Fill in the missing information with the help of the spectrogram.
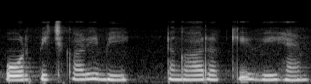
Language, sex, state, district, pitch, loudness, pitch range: Hindi, female, Uttar Pradesh, Saharanpur, 220 Hz, -17 LUFS, 210-225 Hz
